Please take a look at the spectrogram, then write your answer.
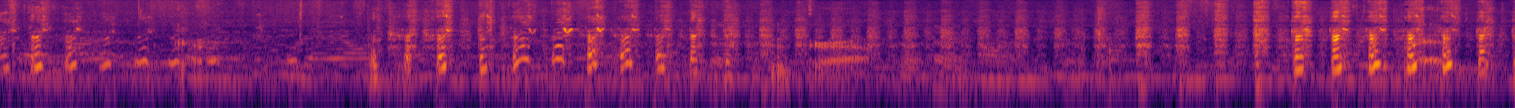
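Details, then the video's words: Pet dog Saydee going crazy with excitement at a party, eager to say hi to the guests: quick panting breaths broken by high whimpers and squeaky whines, rising and falling, over background chatter of people. "Saydee making silly noises"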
